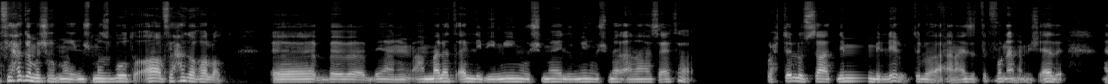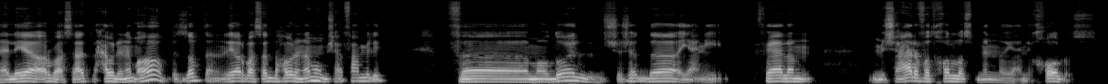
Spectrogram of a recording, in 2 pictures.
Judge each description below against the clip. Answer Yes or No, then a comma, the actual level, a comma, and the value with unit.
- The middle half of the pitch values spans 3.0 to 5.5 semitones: No, narrow, 2.4 semitones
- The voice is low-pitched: Yes, low, 130 Hz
